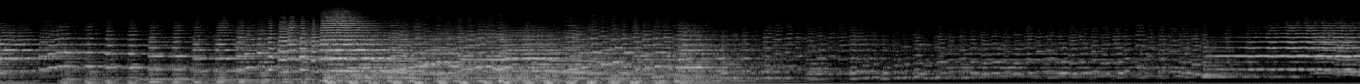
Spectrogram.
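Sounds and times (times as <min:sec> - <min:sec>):
trumpet concerto in E flat: 0:00.0 - 0:08.0, 0:12.2 - 0:13.6.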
